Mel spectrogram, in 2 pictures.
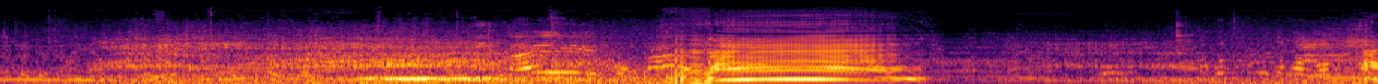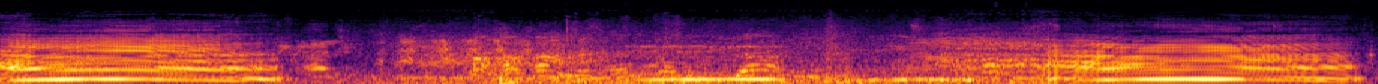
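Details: Cattle at a cattle market in Sokaraja, Purwokerto, Banyumas give long, deep moos, each swelling and falling, over a busy background of other animals.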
